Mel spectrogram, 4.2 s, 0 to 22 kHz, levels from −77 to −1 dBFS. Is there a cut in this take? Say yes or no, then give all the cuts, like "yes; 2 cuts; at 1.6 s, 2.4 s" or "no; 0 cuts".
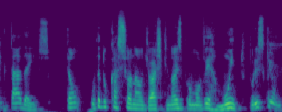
yes; 3 cuts; at 1.4 s, 2.2 s, 2.7 s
